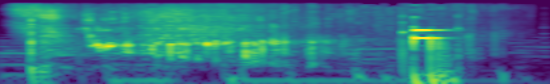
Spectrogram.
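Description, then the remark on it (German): Drinking glasses clink together in a toast, one bright ringing tap near the end, after a stretch of fizzy liquid noise and soft rustling. Fairly loud, with no talking. “Es wird also wieder spannend, deswegen jetzt viel Spaß und Prost!”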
